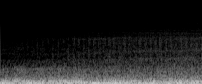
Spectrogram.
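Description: Deep, steady rumble of a cinematic sound-design drone.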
